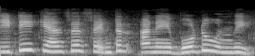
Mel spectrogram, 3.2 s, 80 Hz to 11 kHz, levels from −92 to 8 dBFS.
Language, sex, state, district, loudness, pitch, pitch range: Telugu, female, Andhra Pradesh, Sri Satya Sai, -15 LUFS, 285 Hz, 255-320 Hz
